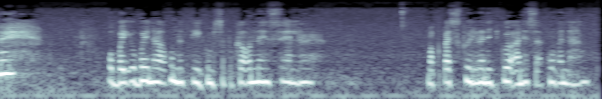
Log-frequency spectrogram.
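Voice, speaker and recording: An actress playing a determined young single mother in a Bisaya radio drama, earnest and expressive, with a Cebuano accent. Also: on the high side, a little fast, a little hiss or hum, natural voice, low-quality recording. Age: young adult.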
